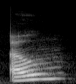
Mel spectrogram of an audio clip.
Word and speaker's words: Om: Om is the sound of the universe. Often we think it's written O and M, but actually it's written A-U-M, which makes three different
